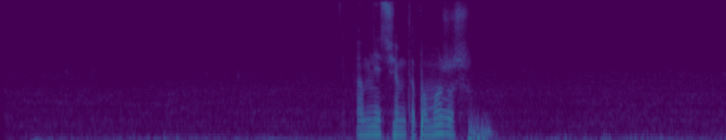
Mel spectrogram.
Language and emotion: Russian, neutral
